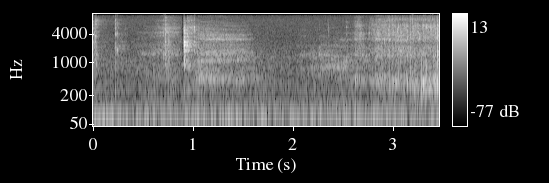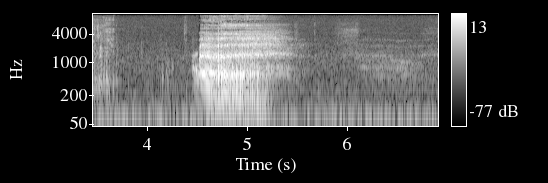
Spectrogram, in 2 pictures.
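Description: A person slurping ramen broth from a metal ladle: one loud slurp lasting under a second, about two-thirds of the way in, with fainter breathing and small clinks before it.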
